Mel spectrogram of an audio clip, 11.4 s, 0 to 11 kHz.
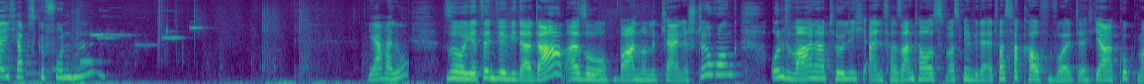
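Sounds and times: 
speech: 0.0 - 1.2, 3.7 - 11.4
telephone ringing with high electronic tones: 0.7 - 2.2.

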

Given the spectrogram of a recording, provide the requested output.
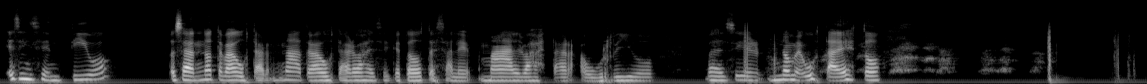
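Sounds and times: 
steady low hum: 0.0 - 11.1
speech: 0.1 - 9.2
small dogs barking: 7.8 - 10.6.

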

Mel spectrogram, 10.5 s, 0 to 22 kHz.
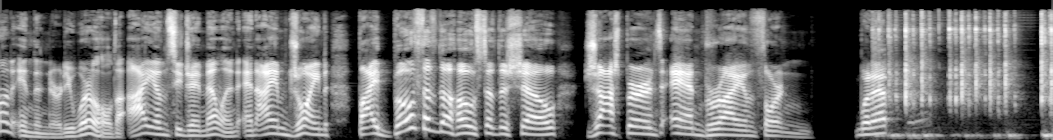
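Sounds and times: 
speech: 0.0 - 9.6
mechanical keyboard typing: 8.7 - 10.5.

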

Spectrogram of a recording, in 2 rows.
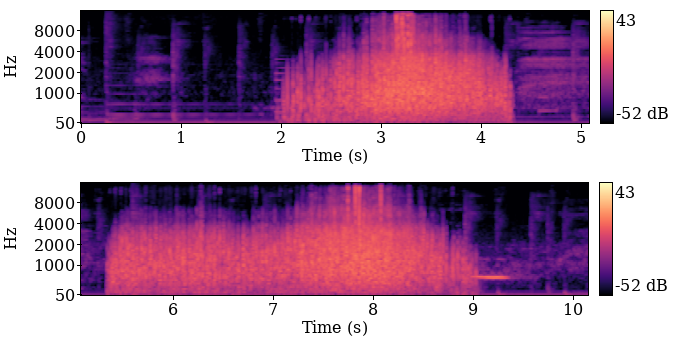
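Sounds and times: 
howling hurricane storm winds: 2.1 - 4.3, 5.4 - 9.4.

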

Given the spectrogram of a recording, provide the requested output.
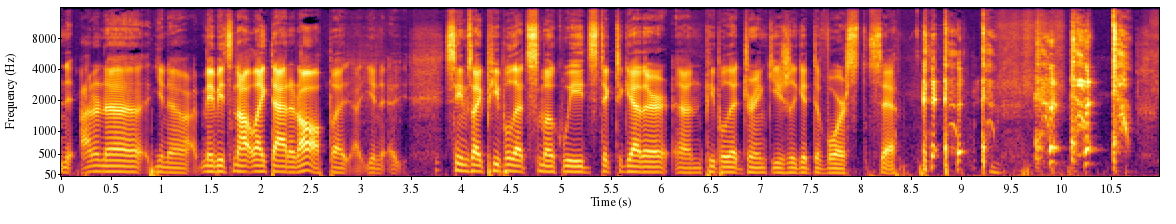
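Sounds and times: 
speech: 0.0 - 10.3
person coughing with harsh rasping breaths: 8.6 - 10.8.

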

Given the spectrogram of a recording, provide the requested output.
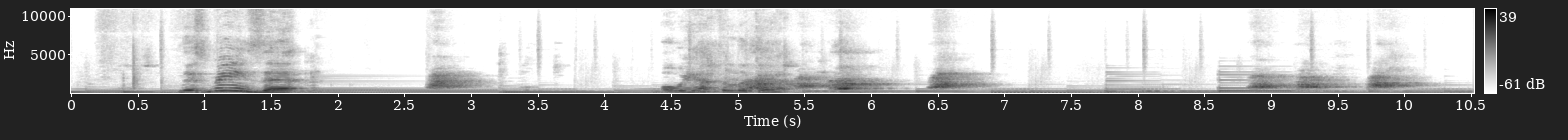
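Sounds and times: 
speech: 0.8 - 1.8, 2.7 - 3.1, 4.4 - 6.9, 8.8 - 10.0
dog barking: 2.7 - 3.2, 4.9 - 6.9, 8.8 - 10.3.

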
